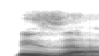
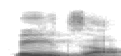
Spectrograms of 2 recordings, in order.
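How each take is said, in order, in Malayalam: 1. നടുവിൽ സാധാരണ s ശബ്ദമാണുള്ളത്. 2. നടുവിൽ ts ശബ്ദമാണുള്ളത്. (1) "പിസ്സ അല്ല" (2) "ട സൗണ്ട് കൂടെ വേണം"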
